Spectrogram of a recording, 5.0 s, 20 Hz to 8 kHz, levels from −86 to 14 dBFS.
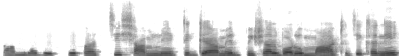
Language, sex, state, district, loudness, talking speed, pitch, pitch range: Bengali, female, West Bengal, North 24 Parganas, -19 LUFS, 120 wpm, 225 Hz, 210-235 Hz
